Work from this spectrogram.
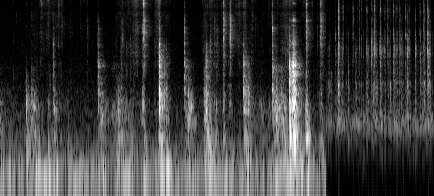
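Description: A ratchet and socket turning a tight bolt on a Mercruiser Alpha One outdrive, giving quiet, close, irregular clicks and metallic scrapes, followed by a softer run of rapid ratcheting ticks.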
